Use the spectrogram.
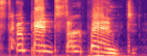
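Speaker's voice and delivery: high, loud mock screech; alarmed bird shriek. Bird flaps at Alice, high mock shrieking. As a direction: cry out like a panicked bird. Bird flapping in her face, calling out.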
